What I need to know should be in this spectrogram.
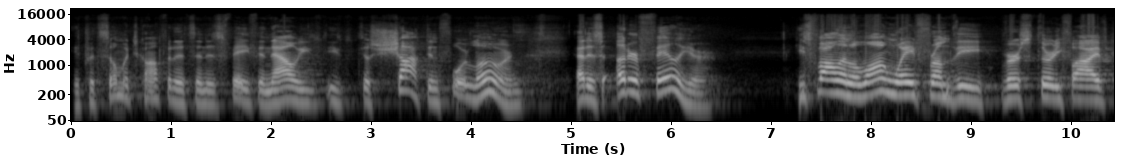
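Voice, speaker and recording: A man preaching a sermon, reading scripture slowly and deliberately. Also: a little high, darkish tone, in a large hall, lo-fi sound. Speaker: pastor.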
